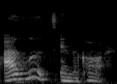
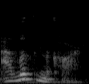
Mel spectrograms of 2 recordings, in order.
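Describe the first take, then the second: First: Said in the usual way. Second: "looked" leaned on with a falling finish; stress on looked. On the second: Shown as a demonstration. Telling friends she really did search the car, pressing on looked. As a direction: insist on "looked" with a firm drop. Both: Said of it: "Keep that in mind".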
